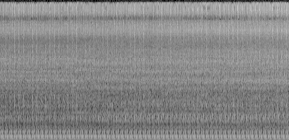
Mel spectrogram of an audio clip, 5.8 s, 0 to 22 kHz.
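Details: 2025 Yamaha MT-07 at 9,500 km: a fast, even ticking clatter, about four per second, rides over a steady idle; engine clatter of unknown cause.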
